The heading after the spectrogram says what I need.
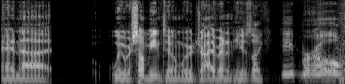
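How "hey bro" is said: very high-pitched, casual, buddy-like "hey". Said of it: "He had a really high-pitched voice".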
